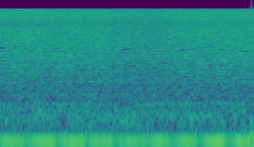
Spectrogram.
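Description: Chopped onions frying in a pan for a Hilsa fish dopeyaja turning golden, giving a steady close hiss under a low constant hum, with no pauses across the short stretch.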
